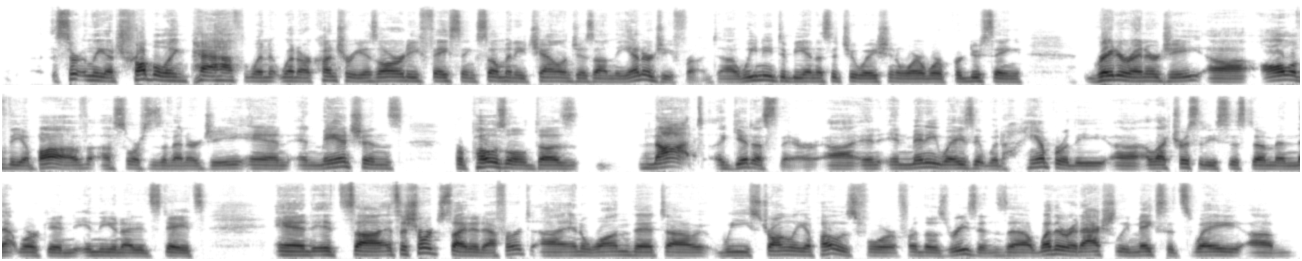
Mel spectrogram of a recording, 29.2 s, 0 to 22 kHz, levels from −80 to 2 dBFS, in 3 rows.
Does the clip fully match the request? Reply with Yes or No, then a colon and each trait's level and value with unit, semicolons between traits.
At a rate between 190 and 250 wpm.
Yes: average, 200 wpm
